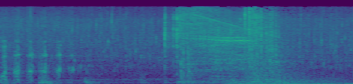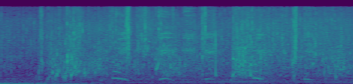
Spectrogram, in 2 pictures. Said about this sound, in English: Dang it. No other way out of here. That water's rising fast.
